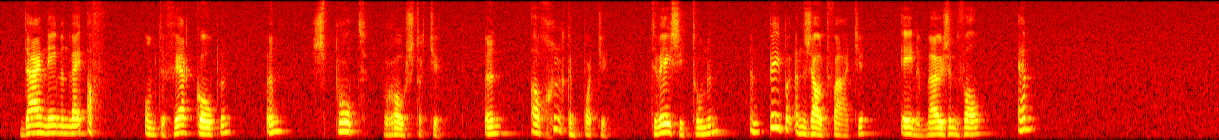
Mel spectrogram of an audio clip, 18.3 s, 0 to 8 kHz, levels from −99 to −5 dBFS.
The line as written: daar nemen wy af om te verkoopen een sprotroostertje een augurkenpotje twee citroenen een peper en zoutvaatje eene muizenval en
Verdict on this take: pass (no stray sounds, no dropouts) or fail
pass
